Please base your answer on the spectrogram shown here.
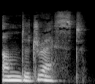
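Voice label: "underdressed", British English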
